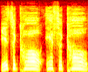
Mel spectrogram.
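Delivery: put-on scream, high and held in, mild yell. Retelling being grabbed on the sidewalk, imitating own screaming. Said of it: "I'm screaming it".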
